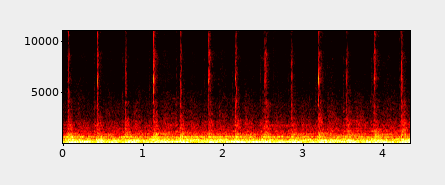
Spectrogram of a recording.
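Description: Japanese taiko drums played by an ensemble: a deep, continuous booming with sharp strikes in a steady beat of about three a second.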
